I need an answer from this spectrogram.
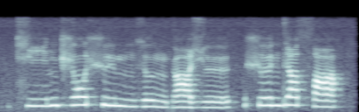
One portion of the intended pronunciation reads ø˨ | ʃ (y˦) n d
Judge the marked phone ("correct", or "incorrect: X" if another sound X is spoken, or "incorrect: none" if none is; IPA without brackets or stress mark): incorrect: ø˦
